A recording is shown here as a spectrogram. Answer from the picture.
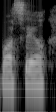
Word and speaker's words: wassail: Am I pronouncing that correctly? Yeah, wassail.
